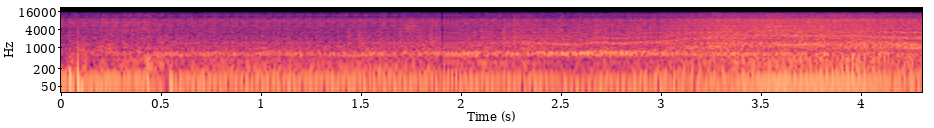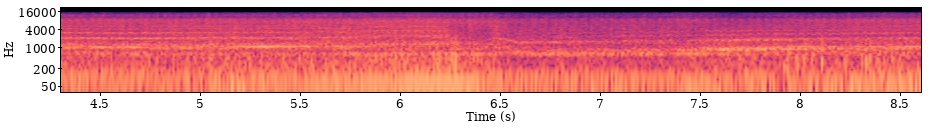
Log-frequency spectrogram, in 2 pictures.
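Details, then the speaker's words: Hero Shine motorcycle with rebuilt engine: idles then revs and drops back with irregular rattly crack-like crackle following rpm; worn primary gear. "अब हम इसको चला के दिखाई हैं की इसमें प्राइमरी गियर का साउंड कैसा है वो भी आपको दिखता है"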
